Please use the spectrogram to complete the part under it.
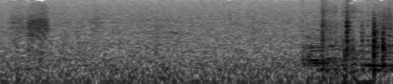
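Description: Paper pages rustle softly as a book is handled.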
